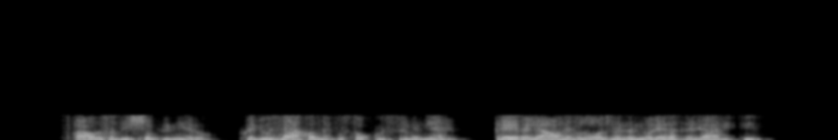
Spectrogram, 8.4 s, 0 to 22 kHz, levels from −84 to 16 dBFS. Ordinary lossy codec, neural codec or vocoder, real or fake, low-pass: AAC, 16 kbps; codec, 16 kHz, 1 kbps, FreqCodec, smaller model; fake; 7.2 kHz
